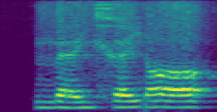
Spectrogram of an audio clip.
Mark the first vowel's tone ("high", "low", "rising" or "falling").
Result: low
